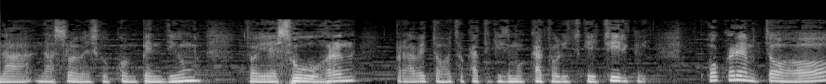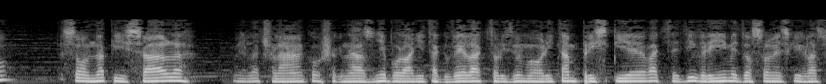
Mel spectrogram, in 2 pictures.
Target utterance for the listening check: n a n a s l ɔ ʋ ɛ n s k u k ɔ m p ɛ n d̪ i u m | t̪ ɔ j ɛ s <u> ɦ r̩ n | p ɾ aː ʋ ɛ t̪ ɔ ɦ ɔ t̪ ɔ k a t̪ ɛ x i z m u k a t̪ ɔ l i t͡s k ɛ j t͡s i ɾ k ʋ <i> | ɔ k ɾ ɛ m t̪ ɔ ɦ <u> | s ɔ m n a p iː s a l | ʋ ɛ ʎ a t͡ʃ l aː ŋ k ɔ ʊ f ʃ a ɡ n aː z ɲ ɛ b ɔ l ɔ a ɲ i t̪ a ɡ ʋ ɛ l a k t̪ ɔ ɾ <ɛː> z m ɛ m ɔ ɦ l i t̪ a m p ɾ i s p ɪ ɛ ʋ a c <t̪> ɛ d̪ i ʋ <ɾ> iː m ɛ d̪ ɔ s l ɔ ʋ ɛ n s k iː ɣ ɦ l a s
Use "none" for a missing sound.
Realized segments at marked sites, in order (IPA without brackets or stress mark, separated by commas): uː, i, ɔ, iː, t̪, ɾ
